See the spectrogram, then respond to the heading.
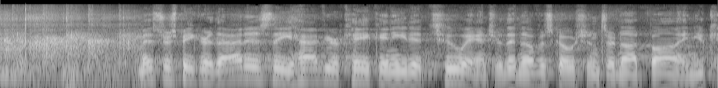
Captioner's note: applause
